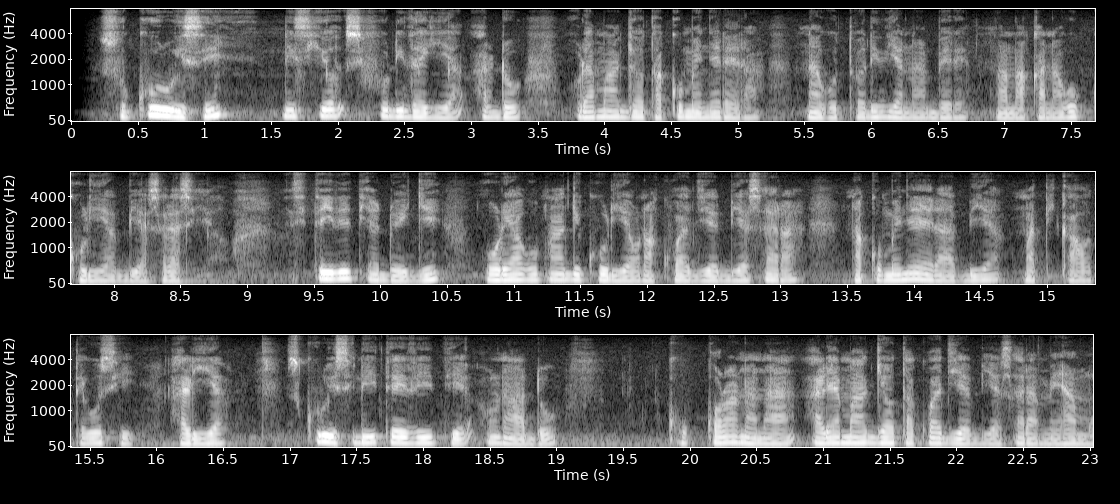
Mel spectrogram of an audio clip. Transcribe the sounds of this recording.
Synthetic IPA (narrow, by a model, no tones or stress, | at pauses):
sukuɾuisi | nesjɔsi̥fodiðaɣiaːdooɾeamaːɡeɔtakomɛɲɛɾɛɾanaɣotwaɾiðianabɛɾɛnanakanaɣokoɾiabiasaɾasiaɔnasi̥taiðetiɛadoeɡe | oɾeaɣomaɡekʰoɾiaɔnakwad͡ʒiabiasaɾanakomɛɲɛɾɛɾabiamati̥kahɔtɛɣosi | haɾia | su̥kuɾuisineitɛðetiɛɔnaːdo | kokɔɾananaːɾeamaɡeɔtakwad͡ʑiabiasaɾamɛhamo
